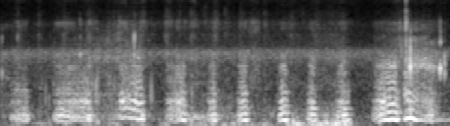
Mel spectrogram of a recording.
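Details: Kangal puppies, black-headed, deep asleep, eyes just starting to open: a run of soft, low nasal grunts and whimpers, rising and falling, about two each second, over a steady background hum.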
